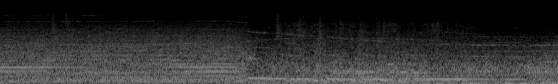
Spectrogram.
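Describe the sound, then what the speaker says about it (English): Race car sliding through corners at Imola in a racing sim with mis-set tire pressures, engine droning steadily while a long tire squeal whines across the second half, loud and close throughout. "Car sliding too much."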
